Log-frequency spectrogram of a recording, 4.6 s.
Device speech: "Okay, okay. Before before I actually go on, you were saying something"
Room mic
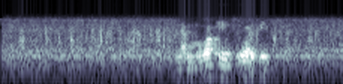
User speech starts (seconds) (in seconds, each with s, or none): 2.3 s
